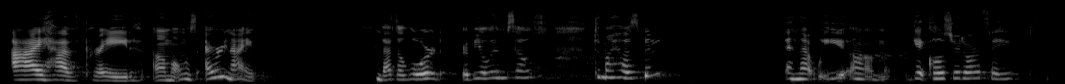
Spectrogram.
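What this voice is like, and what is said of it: Emotional, tearful voice. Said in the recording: “I'm going to get emotional, so I'm sorry.”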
